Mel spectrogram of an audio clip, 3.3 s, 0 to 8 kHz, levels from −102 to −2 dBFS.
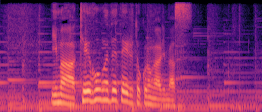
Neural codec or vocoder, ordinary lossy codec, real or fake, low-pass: none; none; real; 7.2 kHz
